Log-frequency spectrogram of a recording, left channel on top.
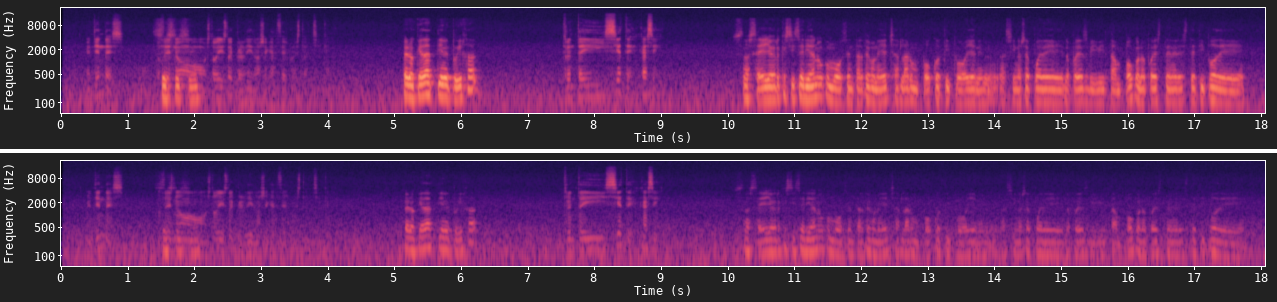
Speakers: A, on the left (about 55°); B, on the left (about 85°).
A: ¿me entiendes? Entonces
B: Sí, sí,
A: no,
B: sí.
A: estoy, estoy perdido, no sé qué hacer con esta chica.
B: ¿Pero qué edad tiene tu hija?
A: treinta y siete casi.
B: S- No sé, yo creo que sí sería, ¿no? Como sentarte con ella y charlar un poco, tipo, oye, nen, así no se puede, no puedes vivir tampoco, no puedes tener este tipo de,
